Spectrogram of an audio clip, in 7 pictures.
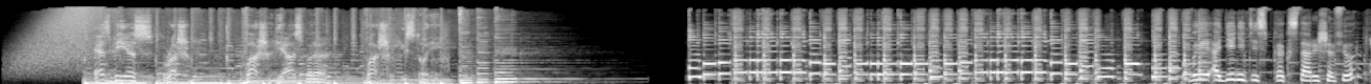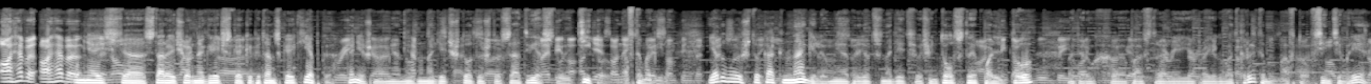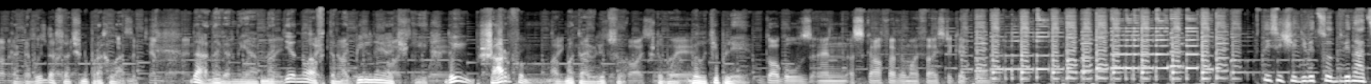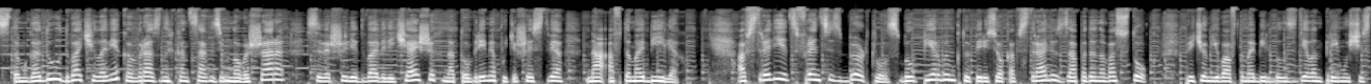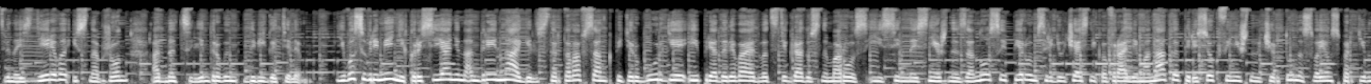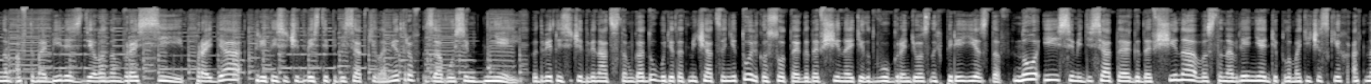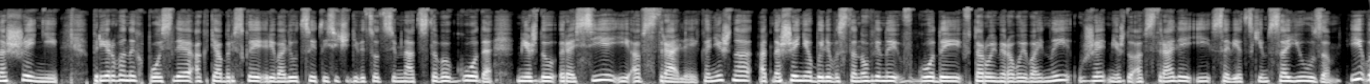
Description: here is the very first interview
